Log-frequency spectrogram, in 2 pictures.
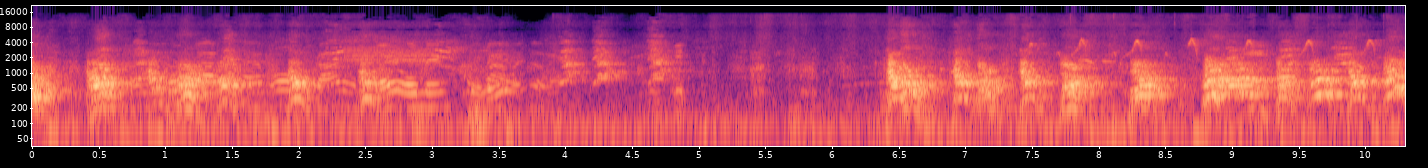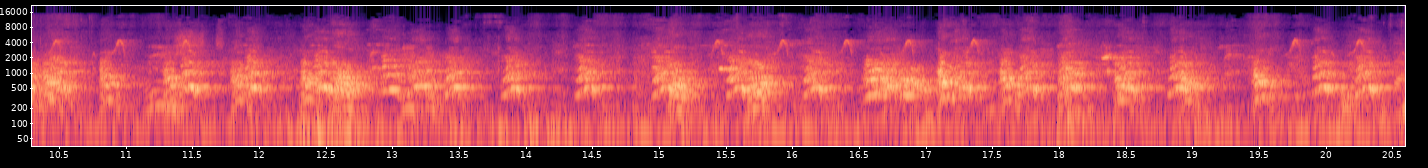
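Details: At a Rottweiler breeding kennel in Vietnam, during the mating visit of a Hưng Yên female to champion Loki, dogs give repeated hoarse barks, nearly two per second, with human voices mixed in.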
